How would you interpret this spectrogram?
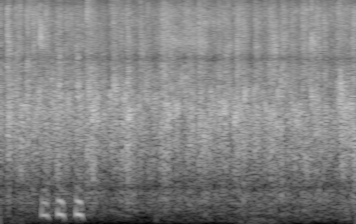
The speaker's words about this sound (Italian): Un applauso a voi che siete venuti nonostante la pioggia.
